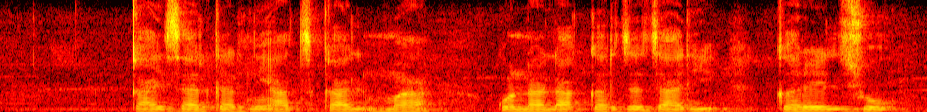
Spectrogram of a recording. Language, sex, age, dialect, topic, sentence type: Marathi, male, 18-24, Northern Konkan, banking, statement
